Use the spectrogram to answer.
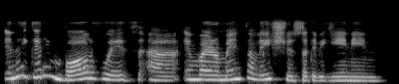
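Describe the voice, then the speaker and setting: Calling in from home over her laptop webcam, this middle-aged woman from Ecuador is a development project manager appearing as a guest. Her mid-range voice has lively intonation and a moderate pace, and though the sound is muffled, she explains her job steadily, with some hesitant fillers.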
